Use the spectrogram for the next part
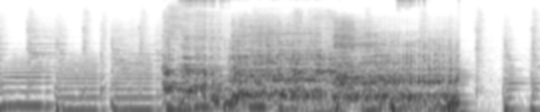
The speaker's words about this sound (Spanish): Estaba muy fácil, es un león.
